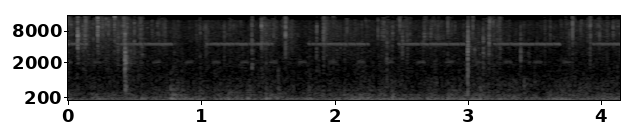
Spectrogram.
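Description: Faint campfire background: scattered soft crackling pops, with a faint high tone in short pulses about every three-quarters of a second.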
